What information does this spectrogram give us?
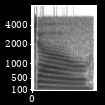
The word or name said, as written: doe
